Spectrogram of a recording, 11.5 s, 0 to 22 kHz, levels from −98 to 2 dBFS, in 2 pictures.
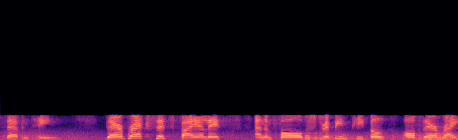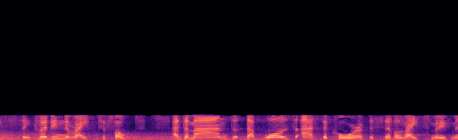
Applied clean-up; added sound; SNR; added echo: none; Thunder; 15 dB; none.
